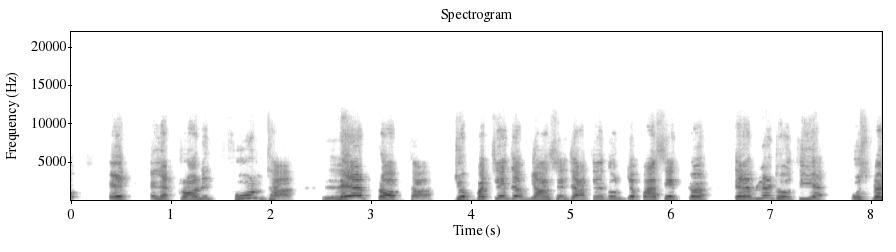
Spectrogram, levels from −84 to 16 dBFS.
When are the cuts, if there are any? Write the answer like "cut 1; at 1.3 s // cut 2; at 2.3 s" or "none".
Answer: none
